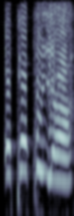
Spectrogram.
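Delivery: put-on high, gushing joy at seeing an old friend; excited reunion. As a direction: squeal with delight at meeting her. Friends reunite after weeks.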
